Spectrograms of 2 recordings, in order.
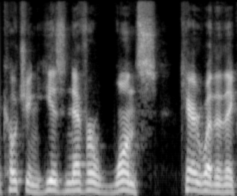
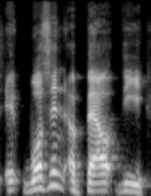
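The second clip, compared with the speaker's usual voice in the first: normal talking voice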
